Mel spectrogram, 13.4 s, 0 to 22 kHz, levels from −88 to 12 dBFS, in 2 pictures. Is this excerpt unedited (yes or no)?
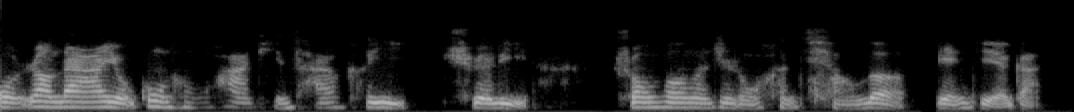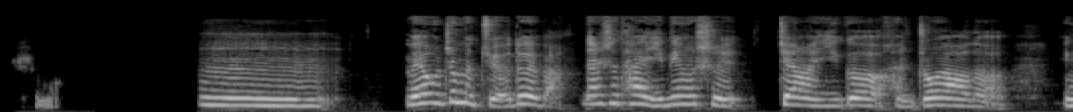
no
